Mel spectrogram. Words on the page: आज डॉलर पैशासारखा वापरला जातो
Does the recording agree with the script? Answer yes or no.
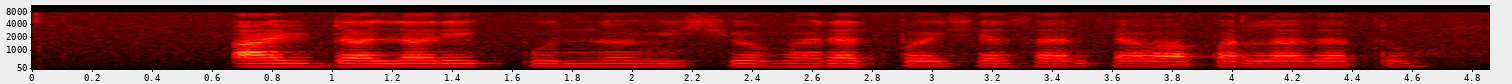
no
